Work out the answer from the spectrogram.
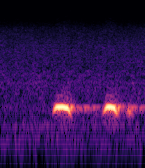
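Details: Two strong, level low hoots half a second apart from a wild owl that settled on a small hill near a Japanese country house this spring, calling at night over a faint flowing stream.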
